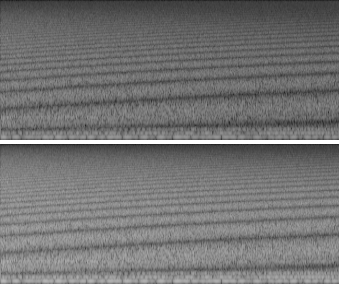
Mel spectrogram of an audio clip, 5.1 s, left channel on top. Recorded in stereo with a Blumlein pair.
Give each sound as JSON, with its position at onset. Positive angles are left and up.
{"t": 0.0, "sound": "a drone", "azimuth_deg": -25}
